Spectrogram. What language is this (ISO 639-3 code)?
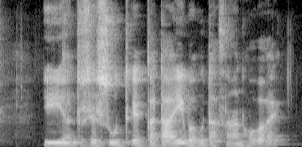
mag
